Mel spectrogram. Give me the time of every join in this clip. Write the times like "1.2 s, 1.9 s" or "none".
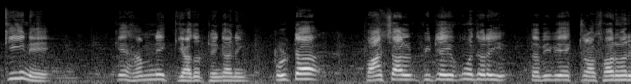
none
